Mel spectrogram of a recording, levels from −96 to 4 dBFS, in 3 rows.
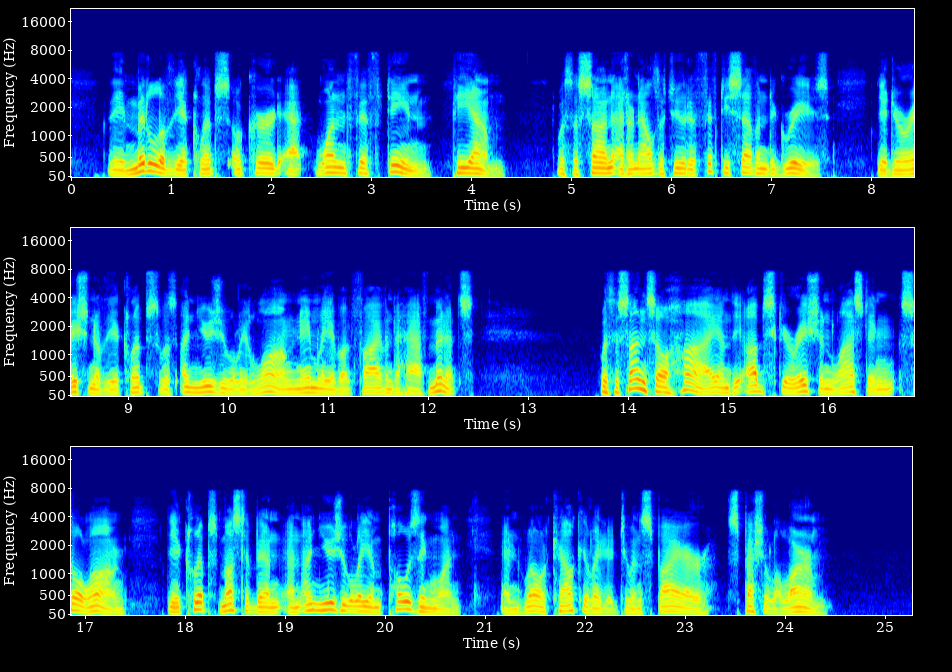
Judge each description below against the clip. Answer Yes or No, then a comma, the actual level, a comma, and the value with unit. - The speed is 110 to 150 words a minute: Yes, slow, 135 wpm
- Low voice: Yes, low, 110 Hz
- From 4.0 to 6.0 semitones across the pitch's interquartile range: Yes, average, 4.3 semitones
